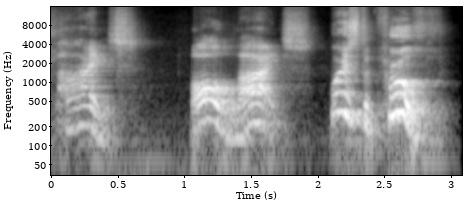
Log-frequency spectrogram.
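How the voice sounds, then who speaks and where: A man's voice: high-pitched, huge pitch swings, drawn-out words, pushed and bright, recorded from a distance, exaggerated voice. An actor playing a charismatic, easily affronted mountaineer author in his late thirties, with an earnest, theatrical delivery at a script read. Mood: outraged. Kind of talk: film script table read. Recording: roomy, off-mic table-read recording.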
